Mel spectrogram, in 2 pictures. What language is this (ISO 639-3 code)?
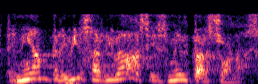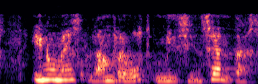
cat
